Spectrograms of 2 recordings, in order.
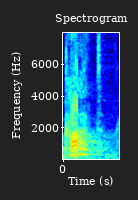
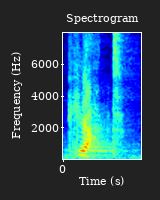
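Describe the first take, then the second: First: The word is said plainly and neutrally. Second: The word is said in a nasty, vulgar way. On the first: "not cat" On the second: "That's how you said it, nasty and vulgar"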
